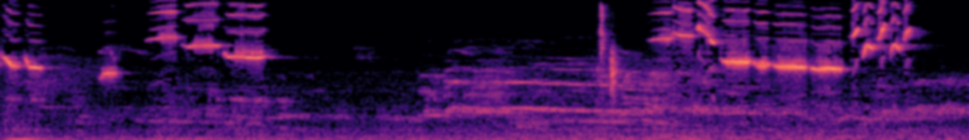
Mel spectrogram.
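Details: Wild sirdadu singing in a Bali forest, recorded for morning use to prompt a caged bird that is reluctant to sing: bright cascading whistles stepping down from very high notes, a pause, then a sharp note and another falling whistled run.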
